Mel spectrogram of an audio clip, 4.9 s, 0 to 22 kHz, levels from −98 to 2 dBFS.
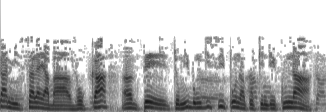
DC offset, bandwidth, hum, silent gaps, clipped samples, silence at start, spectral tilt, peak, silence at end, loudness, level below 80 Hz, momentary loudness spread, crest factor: under 0.1%; 5.8 kHz; none; none; under 0.1%; 0 s; -6.5 dB/octave; 0 dBFS; 0 s; -17 LUFS; -50 dBFS; 5 LU; 16 dB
